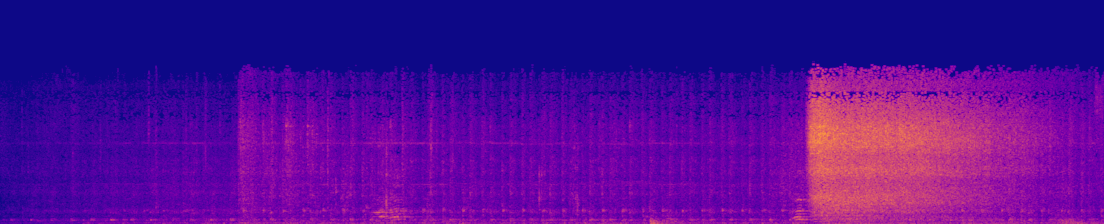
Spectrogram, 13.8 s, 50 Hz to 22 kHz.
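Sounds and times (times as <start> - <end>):
steady mechanical rumble and hum of milking parlour machinery: 0.0 - 13.7
loud rushing hiss of air in a milking parlour: 10.1 - 13.2.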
